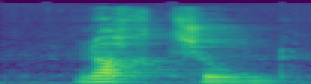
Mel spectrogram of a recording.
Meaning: a good-night kiss
- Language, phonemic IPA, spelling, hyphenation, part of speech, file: Dutch, /ˈnɑxt.sun/, nachtzoen, nacht‧zoen, noun, Nl-nachtzoen.ogg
